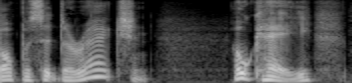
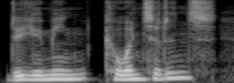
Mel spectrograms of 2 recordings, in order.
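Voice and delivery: polite; 7 semitones higher than usual. A narrator's reading. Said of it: "asked Hiccup politely".

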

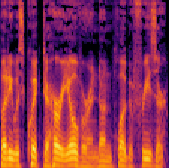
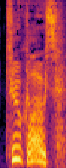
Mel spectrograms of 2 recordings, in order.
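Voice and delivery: high, louder breathless gasp; 10 semitones higher, 7 dB louder than usual. A narrator's reading. Narrator gasping after escaping the dino. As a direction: gasp it out in relief. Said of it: "I gasped".

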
